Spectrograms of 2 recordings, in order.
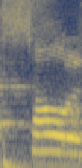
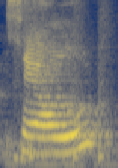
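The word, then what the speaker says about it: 서울: Jadi kalau misalkan ada soul nih, ini cara bacanya bukan Seoul, tapi Soul. Soul. Bukan Seoul. Soul.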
